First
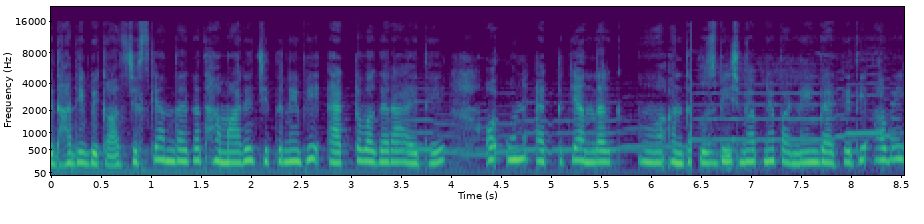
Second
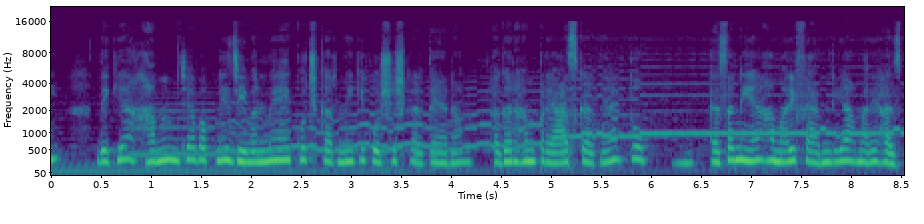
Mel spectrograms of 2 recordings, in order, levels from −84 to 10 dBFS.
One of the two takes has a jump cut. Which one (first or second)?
first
